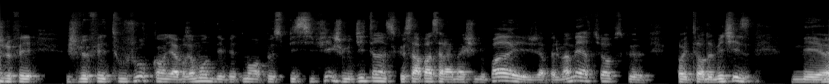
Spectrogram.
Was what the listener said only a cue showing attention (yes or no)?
yes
